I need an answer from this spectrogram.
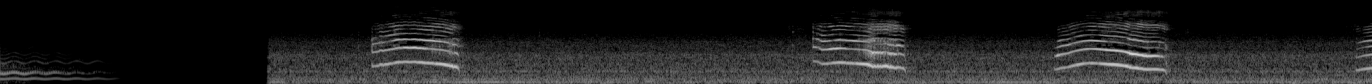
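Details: Domestic cat in a funny pet compilation giving three separate drawn-out meows, each rising then falling in pitch, spaced about four seconds apart, over a steady low hum. A brief wavering tone is heard at the start before a short silence.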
